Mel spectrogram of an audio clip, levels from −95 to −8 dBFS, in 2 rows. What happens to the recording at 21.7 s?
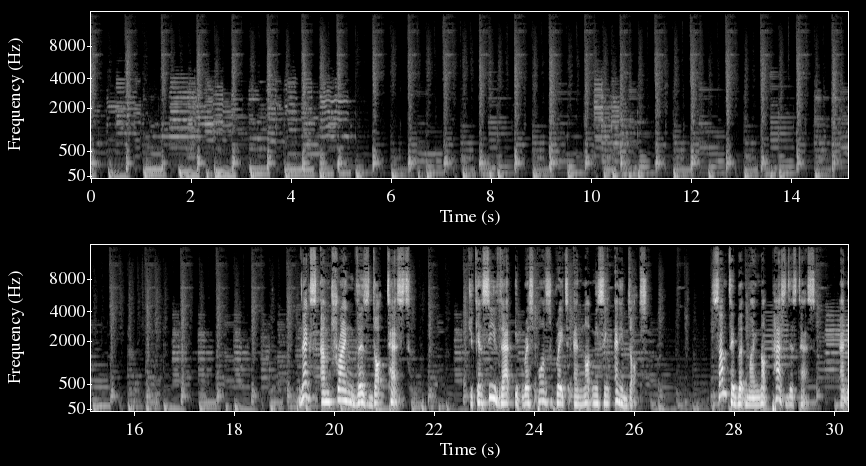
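At 21.7 s the audio falls inside a stretch from 21.59 to 22.42 s where the sound is cut by the noise suppressor. The suppressor misreads the steady or fading part of the sound as background noise and pulls it down, by about 13 dB at the deepest point, for roughly 0.7 s in total. The sustained body and tail sink or are clipped short, while any sharp onset still comes through. That separates it from a dropout or a mute, which would take everything out evenly, transients included.

This dip sits on top of a wider problem: a noise suppressor built for speech has been applied to this music or sound throughout the clip. Held tones, ambience and reverb are constantly mistaken for noise, so the gain swings by roughly 15 dB, giving a pumping, fluttering, thinned character. A plain level drop or fade would change loudness smoothly, without favouring attacks over sustain.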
